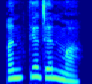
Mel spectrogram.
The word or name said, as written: ಅಂತ್ಯಜನ್ಮ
